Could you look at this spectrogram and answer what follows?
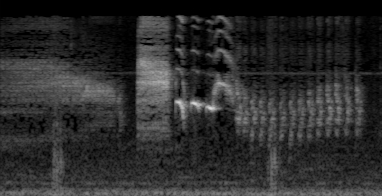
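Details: Common iora (Aegithina tiphia), song.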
